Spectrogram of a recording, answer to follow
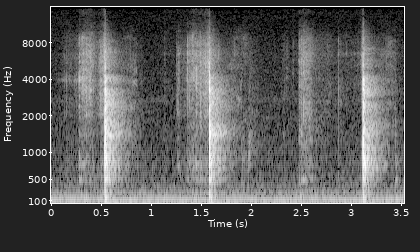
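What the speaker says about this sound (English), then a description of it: "I'm going to take my knife and go 3/4 of the way through the onion in very thin" A knife cuts down through an onion on a board, making three sharp, distinct thunks about a second apart, with soft slicing sounds between them and no talking.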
